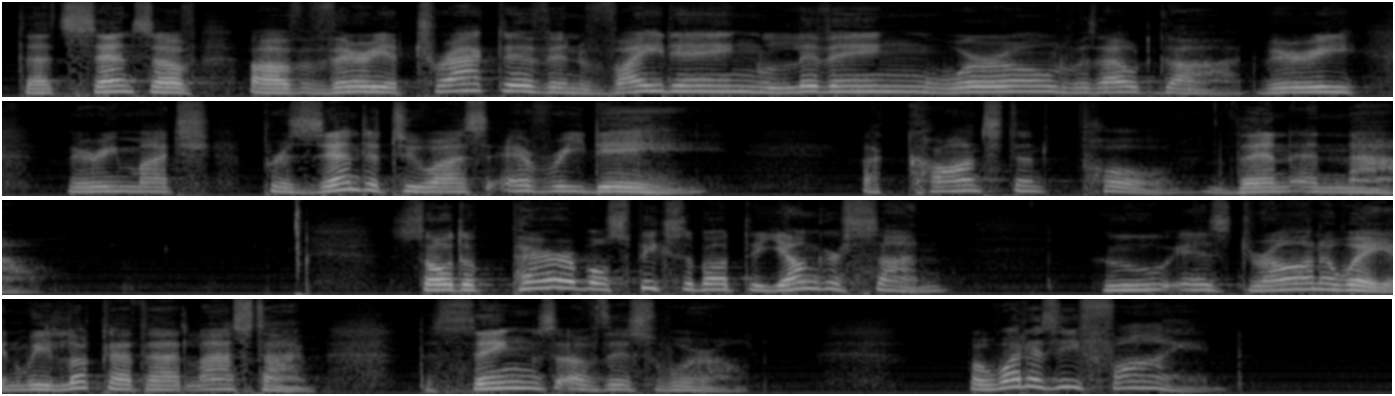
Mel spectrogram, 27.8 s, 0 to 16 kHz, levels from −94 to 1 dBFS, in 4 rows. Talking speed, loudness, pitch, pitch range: 115 wpm, -36 LUFS, 185 Hz, 150-210 Hz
